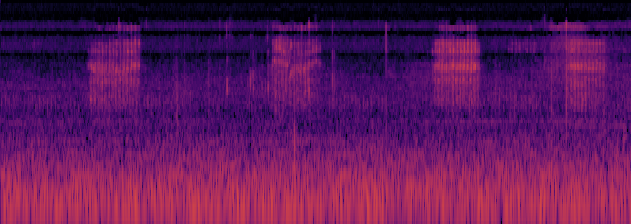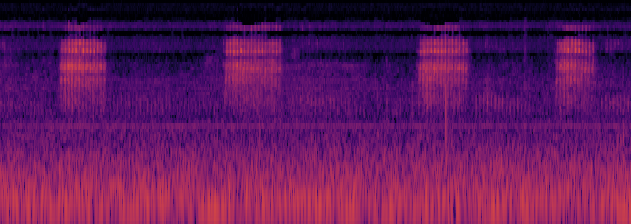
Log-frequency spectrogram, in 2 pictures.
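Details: Pet cat snoring; raspy, hissing breaths repeat about every two seconds over a steady low rumbling background.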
